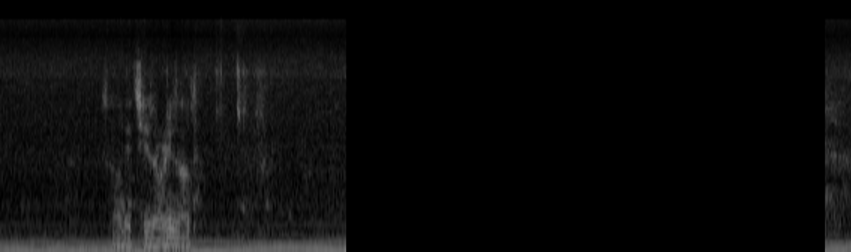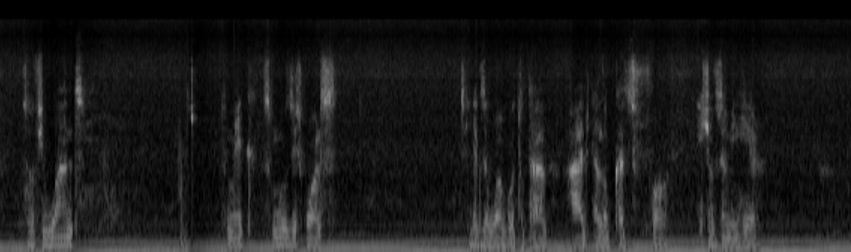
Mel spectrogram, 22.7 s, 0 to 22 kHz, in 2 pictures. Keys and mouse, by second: 1.4 click, 1.9 KP_Subtract, 3.8 click, 6.4 click, 12.5 click, 16.0 click, 17.6 Tab, 19.5 ctrl+r.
